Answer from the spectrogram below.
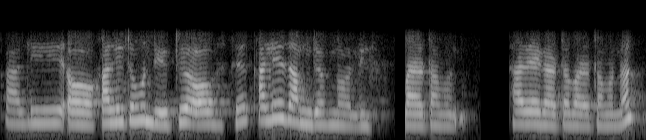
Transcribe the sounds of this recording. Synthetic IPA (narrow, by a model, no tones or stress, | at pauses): kaliɔkalitɔmɔndewtuɛɔɦasɛkalizamdiɔk̚nɔɦɔli | baɹɔtaman | saɹɛɡʱaɹtabaɹɔtamanɔt̚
